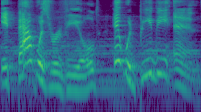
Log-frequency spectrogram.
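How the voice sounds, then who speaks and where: A man does a put-on character voice, high in pitch and at a moderate pace. Clear music plays in the background. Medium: game stream. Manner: gleeful, mocking.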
